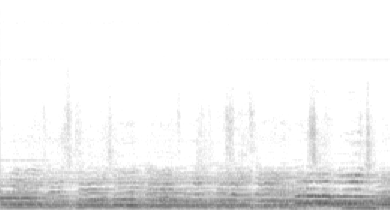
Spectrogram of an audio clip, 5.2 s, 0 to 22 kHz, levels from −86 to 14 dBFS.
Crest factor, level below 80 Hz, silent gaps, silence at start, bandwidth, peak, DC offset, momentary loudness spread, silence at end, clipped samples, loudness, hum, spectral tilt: 16 dB; -64 dBFS; none; 0 s; 16 kHz; -20 dBFS; under 0.1%; 9 LU; 0 s; under 0.1%; -35 LUFS; none; -4 dB/octave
